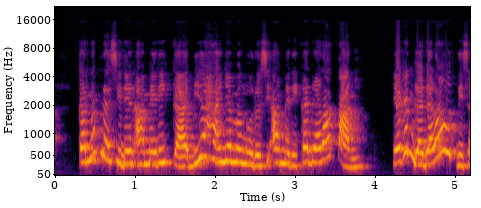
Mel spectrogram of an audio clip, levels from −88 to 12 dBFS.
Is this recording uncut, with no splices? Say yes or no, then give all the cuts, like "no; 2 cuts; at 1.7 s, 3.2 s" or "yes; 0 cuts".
yes; 0 cuts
